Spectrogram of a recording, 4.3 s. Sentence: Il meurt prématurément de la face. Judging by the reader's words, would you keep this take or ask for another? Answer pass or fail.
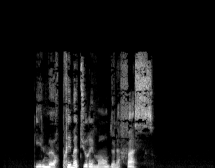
pass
